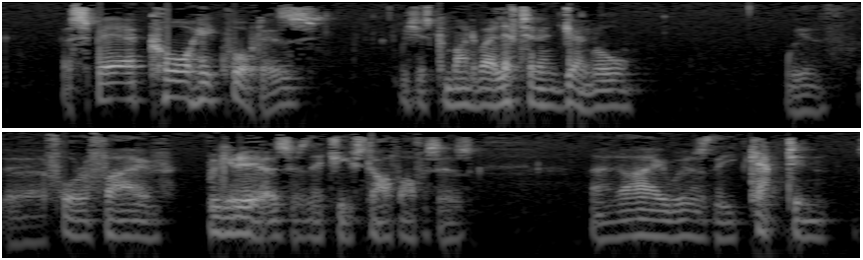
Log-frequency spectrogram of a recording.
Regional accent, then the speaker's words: India; born or raised there; also born or lived in Colchester, United Kingdom

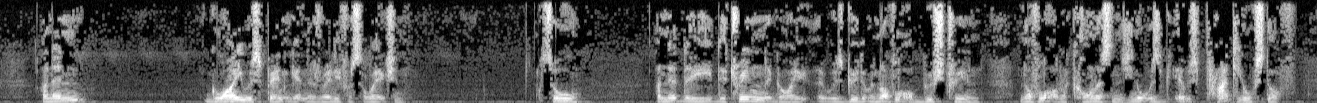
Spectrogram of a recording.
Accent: United Kingdom; I'm from Great Britain, sir.

